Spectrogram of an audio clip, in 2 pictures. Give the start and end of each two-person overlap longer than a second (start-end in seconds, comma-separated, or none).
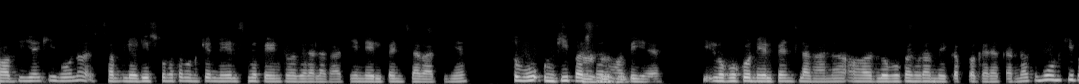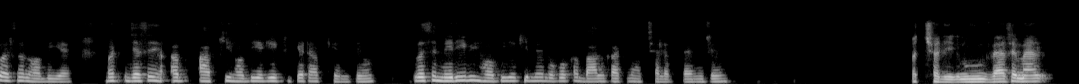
none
